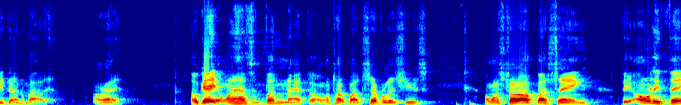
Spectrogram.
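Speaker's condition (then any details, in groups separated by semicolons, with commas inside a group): Cerebral palsy; power wheelchair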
